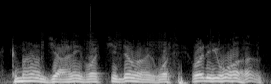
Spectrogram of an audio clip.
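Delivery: voice calling back. Retold or imitated. Boss calls back to the worker at his door, imitated high-pitched callout. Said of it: "a voice came back".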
